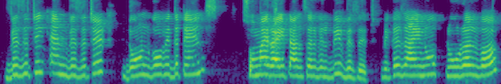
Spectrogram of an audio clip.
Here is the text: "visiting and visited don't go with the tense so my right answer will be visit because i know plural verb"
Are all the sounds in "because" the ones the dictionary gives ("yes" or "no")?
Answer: yes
